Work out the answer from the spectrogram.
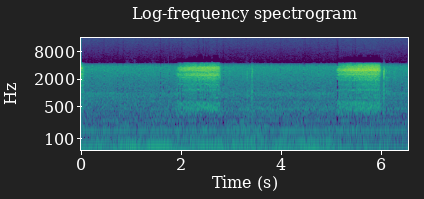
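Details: Young barn owl at the parents' food store in Théding, France, on 10 July 2021: two drawn-out raspy hisses about three seconds apart over a low steady hum.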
